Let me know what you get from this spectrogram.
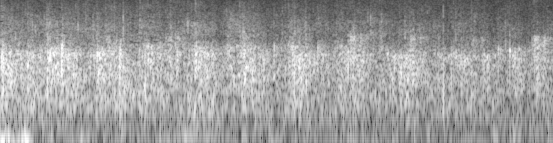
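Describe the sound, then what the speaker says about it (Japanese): Sustained audience applause at a forum on rare materials and digital archives, many people clapping together in a continuous, even patter that fills the room with no voices on top. "今一度盛大なる拍手をお願いいたします"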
